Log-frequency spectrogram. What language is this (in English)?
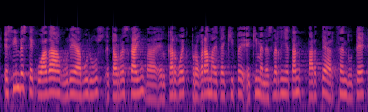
Basque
